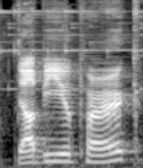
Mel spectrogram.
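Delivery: sudden high, loud cheer; excited cheer. Real, not acted. Streamer cheering a chat message, high and loud. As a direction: burst out thrilled. Chat praises his perk.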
